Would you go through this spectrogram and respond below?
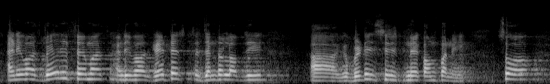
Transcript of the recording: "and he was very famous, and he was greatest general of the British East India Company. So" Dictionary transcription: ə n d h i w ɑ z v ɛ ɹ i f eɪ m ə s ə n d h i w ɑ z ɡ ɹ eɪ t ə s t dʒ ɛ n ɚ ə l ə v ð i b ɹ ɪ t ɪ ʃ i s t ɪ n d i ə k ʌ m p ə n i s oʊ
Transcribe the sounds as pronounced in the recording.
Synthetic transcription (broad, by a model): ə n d h i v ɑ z v ɛ ɹ i f eɪ m ə s ə n d h i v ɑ z ɡ ɹ eɪ t ə s t dʒ ɛ n ɚ ə l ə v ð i b ɹ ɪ t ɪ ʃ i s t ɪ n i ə k ʌ m p ə n i s oʊ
